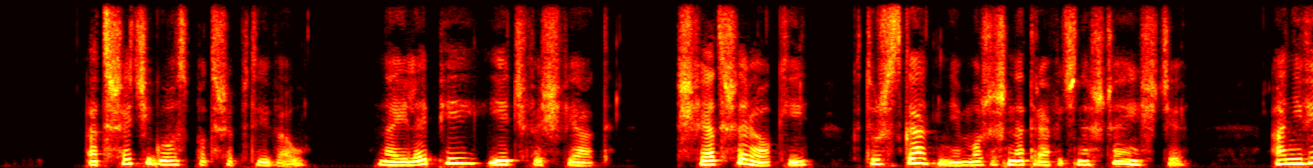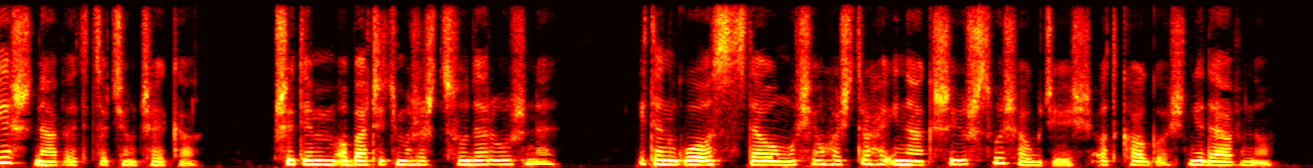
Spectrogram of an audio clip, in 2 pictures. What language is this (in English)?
Polish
